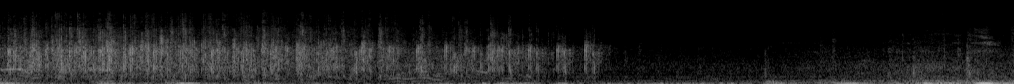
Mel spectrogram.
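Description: Audience applause welcoming County Supervisor Nate Miley at the Cherryland Community Center grand opening, a steady crowd clapping that fades partway through, with some murmuring voices.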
